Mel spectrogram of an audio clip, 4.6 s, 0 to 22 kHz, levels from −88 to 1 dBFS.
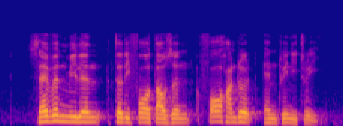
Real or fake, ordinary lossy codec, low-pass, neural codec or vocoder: real; none; 7.2 kHz; none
